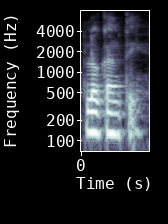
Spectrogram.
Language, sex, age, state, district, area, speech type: Odia, male, 30-45, Odisha, Ganjam, urban, spontaneous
